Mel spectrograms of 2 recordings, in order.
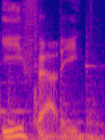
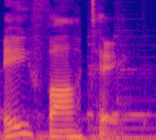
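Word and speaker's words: Efate: The capital, Port Vila, is on the island of Ifate. And no, it's not pronounced E-fatty, it's A-fa-te.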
